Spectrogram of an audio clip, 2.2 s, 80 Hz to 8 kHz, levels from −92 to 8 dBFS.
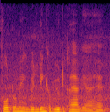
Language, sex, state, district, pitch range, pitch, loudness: Hindi, male, Arunachal Pradesh, Lower Dibang Valley, 120-140 Hz, 130 Hz, -17 LUFS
